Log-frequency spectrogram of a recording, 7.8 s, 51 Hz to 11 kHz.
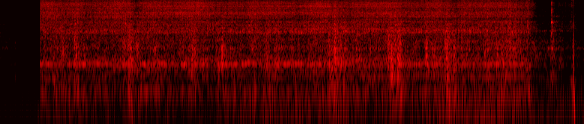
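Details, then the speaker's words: Beko WM5100W washing machine running a 40°C cottons test wash with workshop rags, in the wash phase and warm. There is a steady whirring hum with a faint whine and irregular knocks as the drum turns. The brushes are half worn. The noise is abnormal, but its source is unconfirmed. "it's in the wash phase everything seems to be going okay apart from that noise we'll check back at a rinse maybe"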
